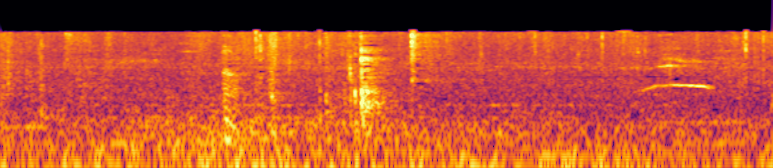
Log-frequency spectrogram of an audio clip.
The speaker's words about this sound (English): Oh. Is it a cat? Yes, it is now.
